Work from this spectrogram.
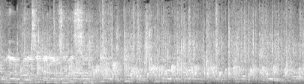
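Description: Audience applause at a live Haitian community event, a steady, dense wash of clapping from a crowd that holds through the whole stretch, with a voice speaking briefly over it at the start.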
